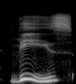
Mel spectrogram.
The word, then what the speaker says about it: these: Example one, these are my friends. Example two, I love these cookies. Example three. Can you wash these plates? Now practice the pronunciation. Smile and make it long.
